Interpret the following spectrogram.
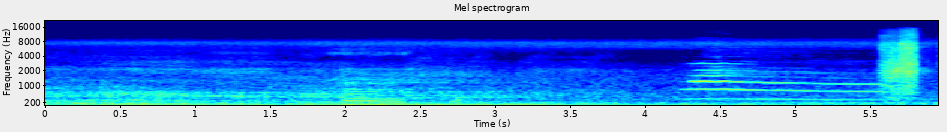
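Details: Domestic cat meowing beside a wood fire where native chicken is being cooked, drawn by the smell; a short meow, then a longer, falling meow with rich overtones, over low background rumble and a brief sharp noise at the end.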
